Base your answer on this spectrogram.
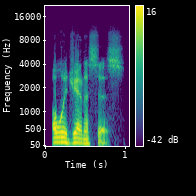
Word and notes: oogenesis: American English

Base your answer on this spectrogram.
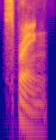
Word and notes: spring: British English

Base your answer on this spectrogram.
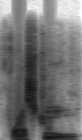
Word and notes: frustule: American English

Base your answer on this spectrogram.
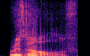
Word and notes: resolve: British English

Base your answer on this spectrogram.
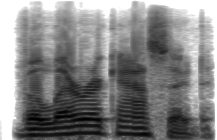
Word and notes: valeric acid: American English

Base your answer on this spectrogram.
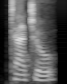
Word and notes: tacho: Indian

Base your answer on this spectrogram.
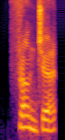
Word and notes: frondeur: Indian

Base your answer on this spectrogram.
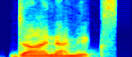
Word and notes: dynamics: Indian

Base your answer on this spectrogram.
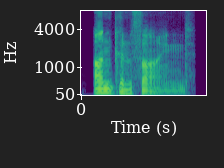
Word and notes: unconfined: British English

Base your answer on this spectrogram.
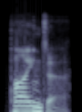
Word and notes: pinta: British English

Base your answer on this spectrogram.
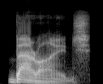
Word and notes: barège: British English

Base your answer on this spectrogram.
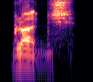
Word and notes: grudge: British English

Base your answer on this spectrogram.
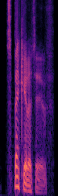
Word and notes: speculative: British English

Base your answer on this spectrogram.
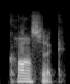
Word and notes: Cossack: American English

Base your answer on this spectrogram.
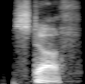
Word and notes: stuff: American English

